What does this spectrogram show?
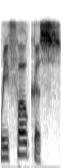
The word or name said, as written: refocus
